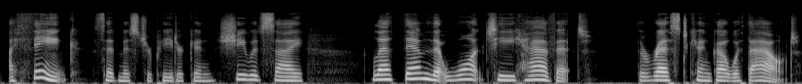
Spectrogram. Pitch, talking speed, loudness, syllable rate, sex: 195 Hz, 150 wpm, -20 LUFS, 3.5 syllables/s, female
